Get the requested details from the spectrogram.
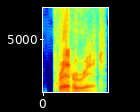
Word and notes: preterite: American English

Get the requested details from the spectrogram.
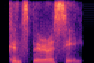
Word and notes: Conspiracy: Indian

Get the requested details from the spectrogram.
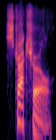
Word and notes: structural: American English

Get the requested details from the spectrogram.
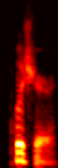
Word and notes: pusher: American English

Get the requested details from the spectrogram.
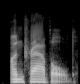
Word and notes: untravelled: American English

